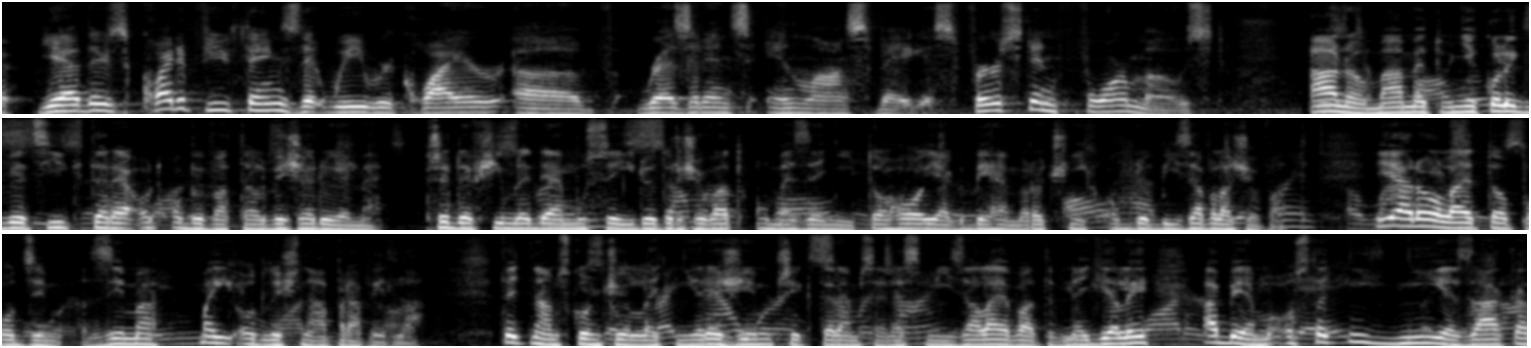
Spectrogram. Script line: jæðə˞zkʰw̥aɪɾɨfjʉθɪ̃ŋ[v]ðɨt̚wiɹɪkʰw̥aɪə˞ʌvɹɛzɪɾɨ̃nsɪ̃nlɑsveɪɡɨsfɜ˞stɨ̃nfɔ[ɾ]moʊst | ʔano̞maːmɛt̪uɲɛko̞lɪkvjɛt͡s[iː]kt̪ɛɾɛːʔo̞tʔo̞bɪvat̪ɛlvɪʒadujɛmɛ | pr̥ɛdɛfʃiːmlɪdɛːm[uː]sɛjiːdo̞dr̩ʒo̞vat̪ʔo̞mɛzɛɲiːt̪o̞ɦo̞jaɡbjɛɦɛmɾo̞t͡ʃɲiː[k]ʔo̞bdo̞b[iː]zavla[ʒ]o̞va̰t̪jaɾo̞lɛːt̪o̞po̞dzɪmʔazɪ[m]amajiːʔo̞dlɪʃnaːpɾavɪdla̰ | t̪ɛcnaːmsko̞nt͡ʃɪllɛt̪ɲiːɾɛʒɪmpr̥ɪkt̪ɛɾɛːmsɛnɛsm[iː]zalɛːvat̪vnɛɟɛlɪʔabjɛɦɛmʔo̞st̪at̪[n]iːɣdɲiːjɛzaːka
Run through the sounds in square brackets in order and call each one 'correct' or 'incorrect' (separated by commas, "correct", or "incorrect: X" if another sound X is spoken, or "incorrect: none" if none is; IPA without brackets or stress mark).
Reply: incorrect: z, incorrect: ɹ, correct, incorrect: u, incorrect: x, correct, correct, correct, correct, incorrect: ɲ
